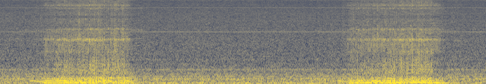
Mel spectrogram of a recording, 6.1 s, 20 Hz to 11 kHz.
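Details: Person filmed asleep by a roommate, snoring loudly: low rattling snores on two breaths in about six seconds, roughly 20 breaths a minute, with quieter breathing between.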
